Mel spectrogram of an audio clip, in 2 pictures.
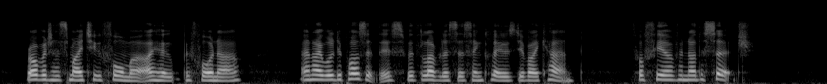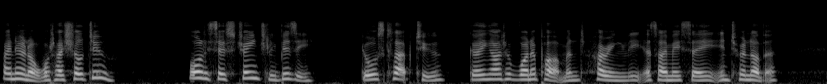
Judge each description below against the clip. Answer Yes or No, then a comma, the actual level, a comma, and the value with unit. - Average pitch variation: Yes, average, 3.0 semitones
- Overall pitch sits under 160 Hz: No, high, 205 Hz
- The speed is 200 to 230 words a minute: No, average, 190 wpm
